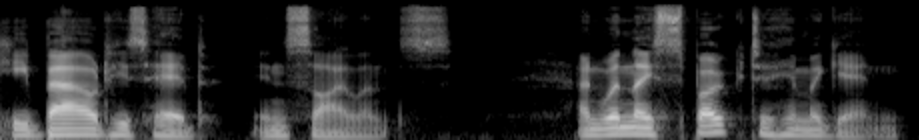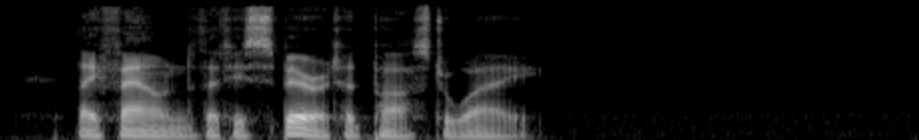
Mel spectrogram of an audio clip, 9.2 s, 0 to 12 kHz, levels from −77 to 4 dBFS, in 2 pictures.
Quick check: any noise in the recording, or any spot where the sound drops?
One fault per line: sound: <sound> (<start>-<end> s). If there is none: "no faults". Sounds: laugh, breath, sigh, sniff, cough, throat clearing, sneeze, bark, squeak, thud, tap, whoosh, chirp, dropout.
no faults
